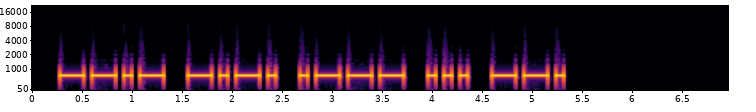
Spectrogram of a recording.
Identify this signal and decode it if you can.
Morse code, heard as a keyed tone, about 15 wpm, 700 Hz. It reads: QCJSG
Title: Code Groups - 5 Letters - 15wpm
